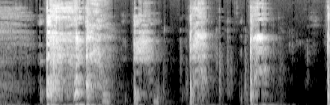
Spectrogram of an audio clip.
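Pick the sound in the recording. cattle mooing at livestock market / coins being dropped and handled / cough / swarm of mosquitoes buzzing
cough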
